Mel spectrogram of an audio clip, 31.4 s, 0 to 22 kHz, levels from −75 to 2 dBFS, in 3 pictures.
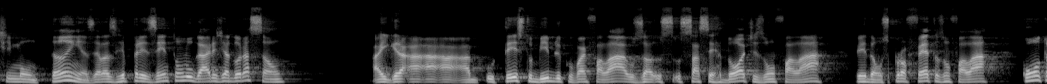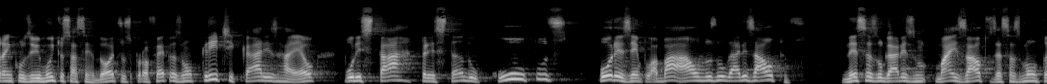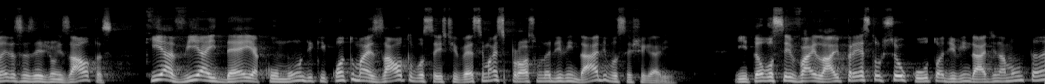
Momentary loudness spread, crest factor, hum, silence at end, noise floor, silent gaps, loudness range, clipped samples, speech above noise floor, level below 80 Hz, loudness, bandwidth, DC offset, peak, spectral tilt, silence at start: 7 LU; 16 dB; none; 0 s; -83 dBFS; none; 1 LU; under 0.1%; 61 dB; -64 dBFS; -23 LUFS; 15.5 kHz; under 0.1%; -6 dBFS; -4.5 dB/octave; 0 s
